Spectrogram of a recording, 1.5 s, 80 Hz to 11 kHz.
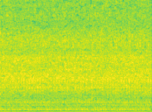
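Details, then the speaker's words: Sovol SV07 (Klipper) input shaper resonance test at 40Hz sweeping toward 100Hz; quiet steady low buzz with no rattle and no visible shaking, normal resonance test vibration felt through table and floor. "at 40Hz right now. You can only hear it buzzing, but it's not moving, no visible shaking anymore."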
